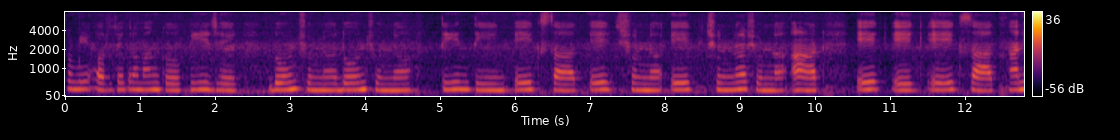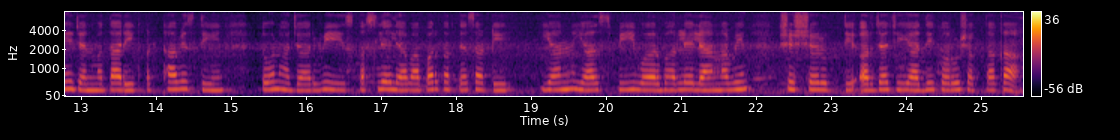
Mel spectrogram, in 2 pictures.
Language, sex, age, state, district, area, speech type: Marathi, female, 30-45, Maharashtra, Nagpur, urban, read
